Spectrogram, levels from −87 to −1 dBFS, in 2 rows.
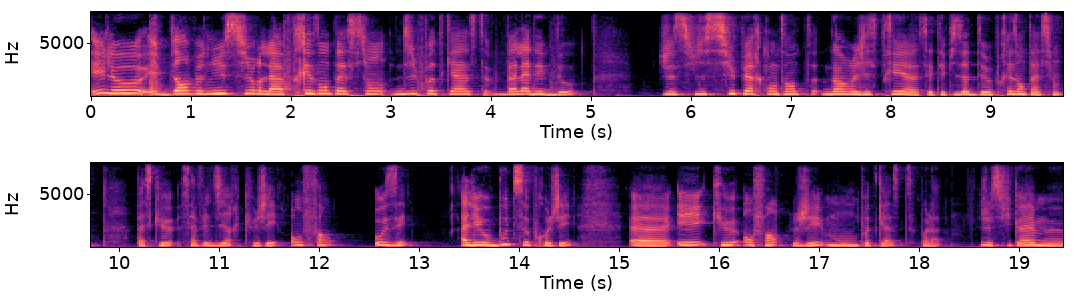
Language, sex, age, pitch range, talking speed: French, female, 20-39, 220-255 Hz, 140 wpm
